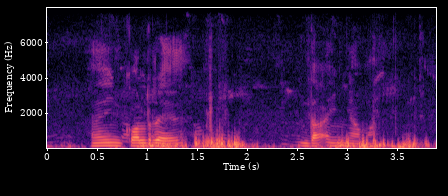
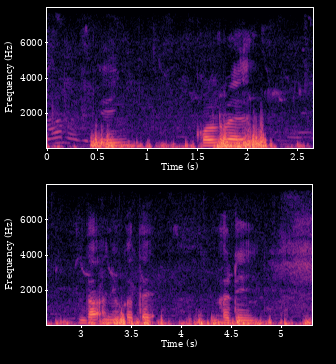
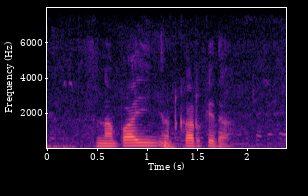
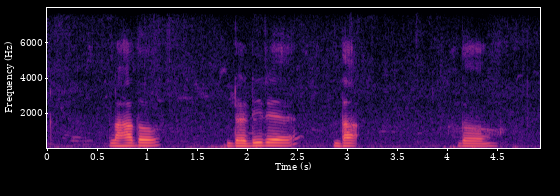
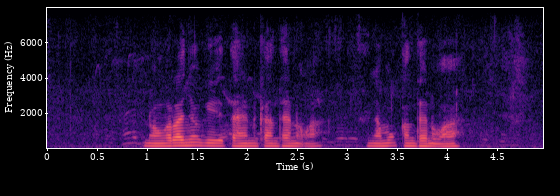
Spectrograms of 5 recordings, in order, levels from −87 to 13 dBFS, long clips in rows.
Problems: constant background noise, continuous background conversations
